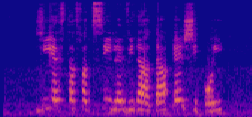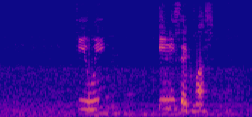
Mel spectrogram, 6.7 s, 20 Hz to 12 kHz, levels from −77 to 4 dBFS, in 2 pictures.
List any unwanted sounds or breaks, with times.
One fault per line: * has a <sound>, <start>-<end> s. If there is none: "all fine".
all fine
